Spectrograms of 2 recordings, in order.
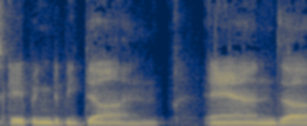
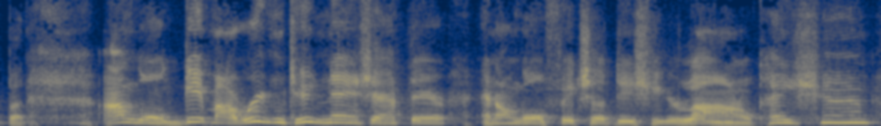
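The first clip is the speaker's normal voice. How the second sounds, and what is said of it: Put-on country accent. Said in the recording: “this accent now instead of during the country music segment”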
